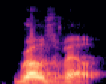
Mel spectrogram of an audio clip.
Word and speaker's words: Roosevelt: Roosevelt, my fault. Hey man, first off, Mr. Correct me. The second O is silent.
